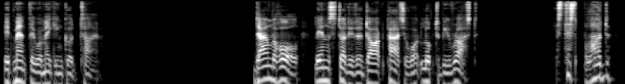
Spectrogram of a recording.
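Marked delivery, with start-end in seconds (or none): 8.3-9.2 high, hissed through the teeth. Reading a story, the narrator voices Lynn in the hall: hissed. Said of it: "she hissed".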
